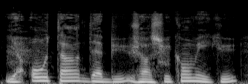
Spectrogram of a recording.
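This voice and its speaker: A man's voice: medium pitch, moderate pace, a little mellow, a little hiss or hum. A man with a Québécois accent co-hosting a call-in radio show, firmly interrupting and challenging the caller. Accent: Québécois French. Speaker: radio co-host, doctor.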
